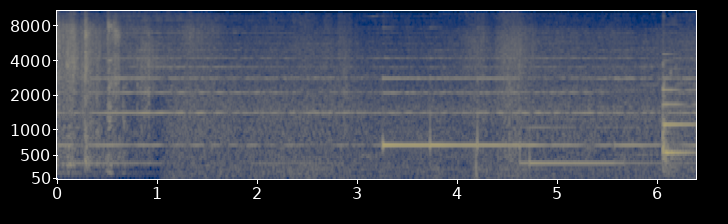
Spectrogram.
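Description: Soft background music of slow, sustained keyboard notes, with a louder new note coming in about three seconds in and a lower one near the end.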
